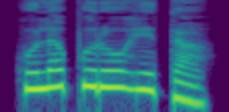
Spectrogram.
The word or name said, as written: ಕುಲಪುರೋಹಿತ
